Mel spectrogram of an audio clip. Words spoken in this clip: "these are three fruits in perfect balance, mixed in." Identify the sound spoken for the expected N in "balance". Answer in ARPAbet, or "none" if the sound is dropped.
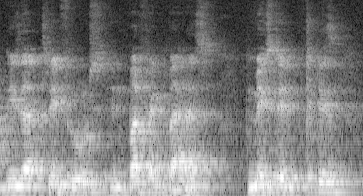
none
